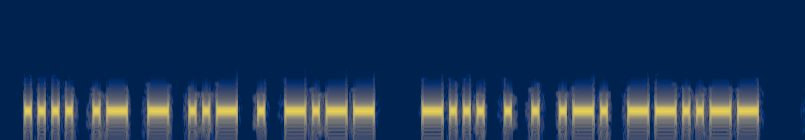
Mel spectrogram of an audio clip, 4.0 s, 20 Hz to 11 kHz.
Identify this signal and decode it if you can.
Morse code, heard as a keyed tone, about 34 wpm, 600 Hz. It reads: HATUEY BEER,
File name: the old man and the sea / the old man and the sea 1 35wpm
